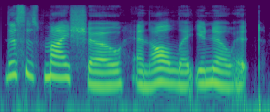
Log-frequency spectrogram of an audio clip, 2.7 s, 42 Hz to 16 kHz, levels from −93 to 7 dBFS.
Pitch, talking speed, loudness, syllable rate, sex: 210 Hz, 220 wpm, -17 LUFS, 4.1 syllables/s, female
